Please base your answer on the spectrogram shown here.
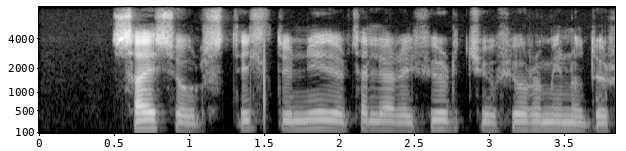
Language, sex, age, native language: Icelandic, male, 13, Icelandic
